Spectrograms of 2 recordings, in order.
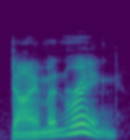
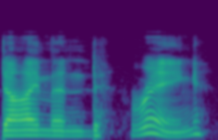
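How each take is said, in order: First: The final D of diamond is dropped. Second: The final D of diamond is clearly pronounced. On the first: "the D is going to essentially be cut" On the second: "Instead of diamond ring"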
